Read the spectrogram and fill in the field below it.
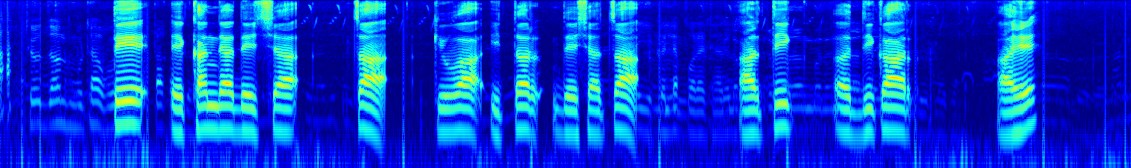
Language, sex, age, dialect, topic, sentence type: Marathi, male, 25-30, Varhadi, banking, statement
